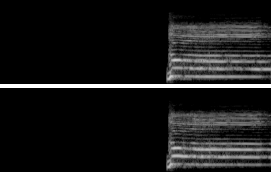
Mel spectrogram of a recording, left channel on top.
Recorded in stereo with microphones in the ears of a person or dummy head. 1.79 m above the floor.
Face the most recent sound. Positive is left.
turn(degrees=-10)  # may be behind; listen again after turning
